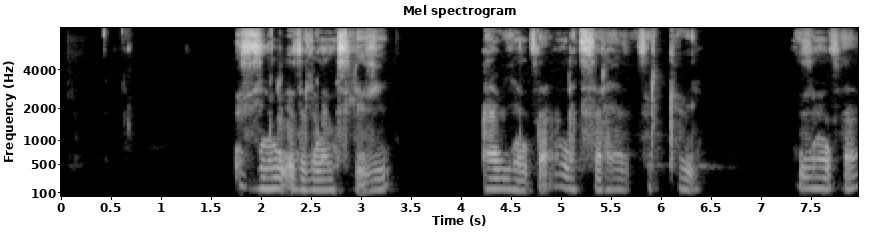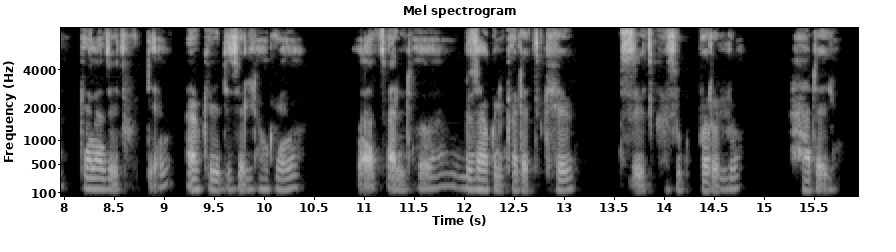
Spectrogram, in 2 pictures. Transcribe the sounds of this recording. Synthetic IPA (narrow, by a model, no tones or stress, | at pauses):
ʔɨzinɨkʼḛzɐlːɐnamɨslḭzi | ʔaβjɐnt͡sʼa̰ʔɨnd̪at̪ʰɐ̥sɐɾħaz̥ɨɾɨkʰːɐβɨ̰jːu | ʔɨzihɨnt͡sʼaɡ̥ɐnazḛjt̪ʰɐwɔd̪̥iʔḛnʔaβkʰɐjd̪izɐ̰lːonkʰo̞jno | nʔɨ̰ʔɨ̰t͡sʼa̰ld̪ɨmːabɨzuhaɡulɡʼalɐt̪kʰɨhɨβ | bɨ̥sʼɨ̰βḭt̪kʰɐzɨɡub̥ɐɾɐ̰lːu | ħad̪ɐʔɨ̰jːu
